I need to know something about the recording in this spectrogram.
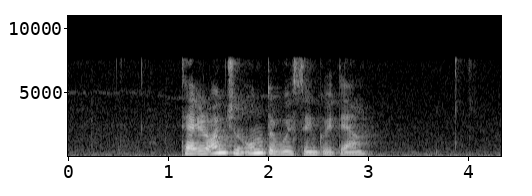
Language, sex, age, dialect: Faroese, female, 36-60, Suðurstreymoy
